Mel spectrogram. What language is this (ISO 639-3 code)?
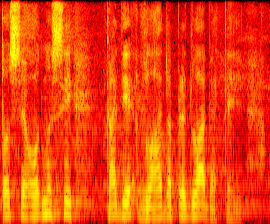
hrv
